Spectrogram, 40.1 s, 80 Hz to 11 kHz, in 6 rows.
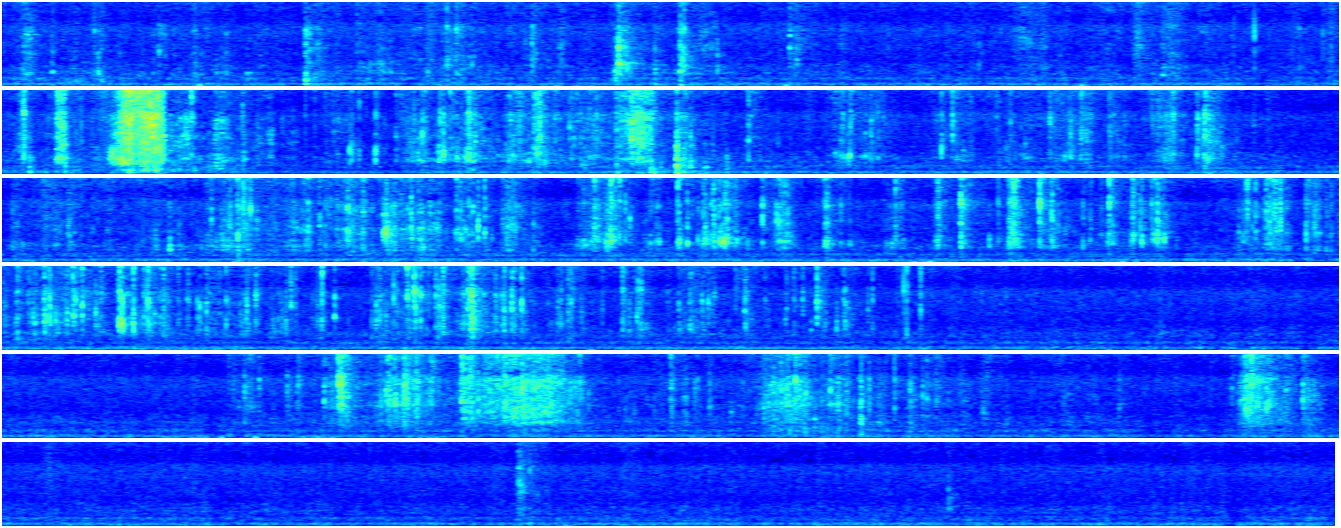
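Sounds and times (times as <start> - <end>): steady low hum: 0.0 - 40.0
packaging being handled: 5.0 - 24.7, 27.9 - 31.8, 32.8 - 33.5.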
